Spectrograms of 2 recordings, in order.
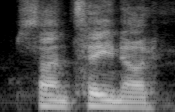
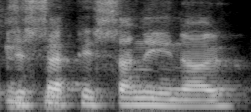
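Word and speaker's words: Giuseppe Sannino: so that's Santino. It's bad pronunciation, but it's it's Giuseppe Sanino.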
